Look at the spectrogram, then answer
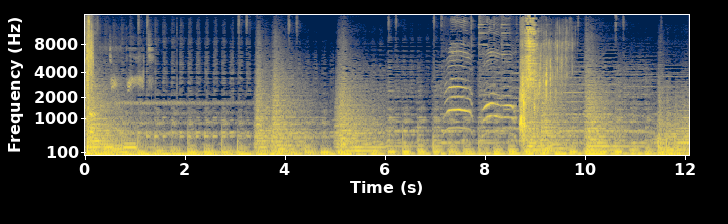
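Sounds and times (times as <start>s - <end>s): tense background music: 0.0s - 7.2s, 8.8s - 12.0s
cat meowing: 7.2s - 9.4s.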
